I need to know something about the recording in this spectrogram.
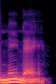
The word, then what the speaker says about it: nene: viewers the state board of hawaii is the nene and would be properly spelled with the bar mark above the e but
